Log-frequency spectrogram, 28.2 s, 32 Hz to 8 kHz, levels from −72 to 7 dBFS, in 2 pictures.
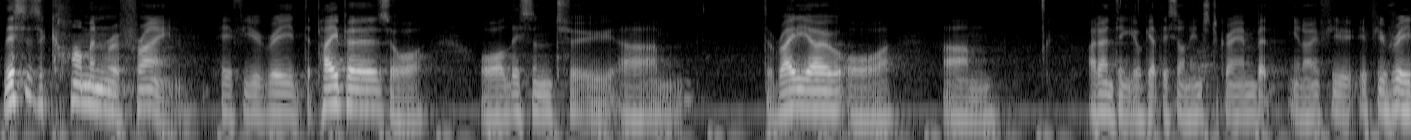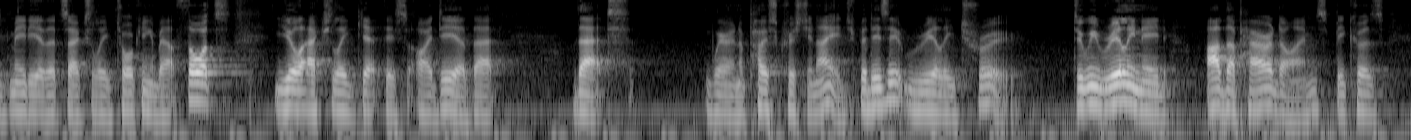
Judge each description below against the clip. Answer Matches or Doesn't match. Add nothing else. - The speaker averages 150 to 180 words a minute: Doesn't match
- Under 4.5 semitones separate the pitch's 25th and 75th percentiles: Matches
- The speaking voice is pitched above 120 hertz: Doesn't match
